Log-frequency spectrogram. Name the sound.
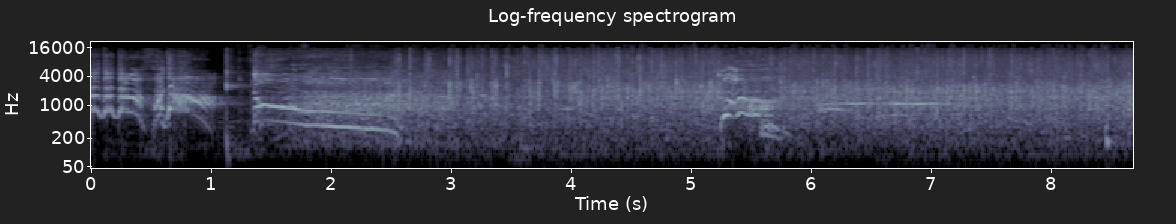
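audience clapping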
